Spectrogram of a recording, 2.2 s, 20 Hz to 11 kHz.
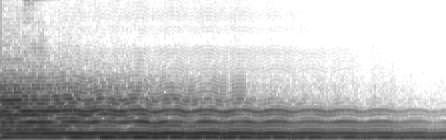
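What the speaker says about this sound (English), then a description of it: "I'm going to do this bend here and vibrato." Electric guitar note on the G string bent up and held with a steady vibrato, played through effects with distortion and echo in a minor 12-bar blues solo; a single sustained, wavering tone that slowly fades over a couple of seconds.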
